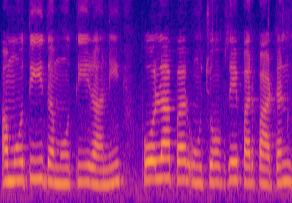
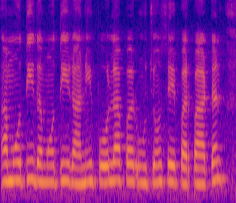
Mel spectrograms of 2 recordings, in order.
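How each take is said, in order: First: The line is spoken slowly and deliberately. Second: The line is spoken at a normal pace.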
